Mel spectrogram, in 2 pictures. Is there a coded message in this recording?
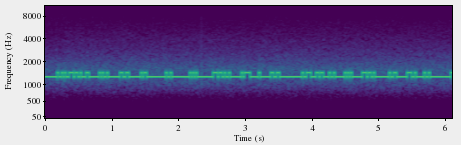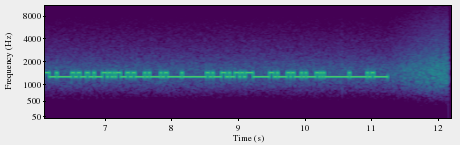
Yes: RTTY (45.45 baud, 170 Hz shift) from 0.0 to 11.3 s, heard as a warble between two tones, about 1350 Hz centre, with radio static. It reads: … UFIB6 3IAL6 WN9IC ZI2PN TNL4W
